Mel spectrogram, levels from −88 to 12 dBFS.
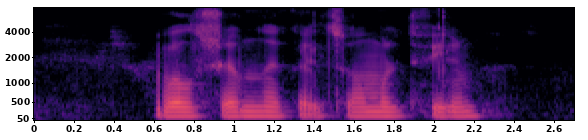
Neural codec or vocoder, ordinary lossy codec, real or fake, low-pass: none; none; real; none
